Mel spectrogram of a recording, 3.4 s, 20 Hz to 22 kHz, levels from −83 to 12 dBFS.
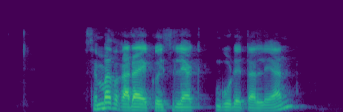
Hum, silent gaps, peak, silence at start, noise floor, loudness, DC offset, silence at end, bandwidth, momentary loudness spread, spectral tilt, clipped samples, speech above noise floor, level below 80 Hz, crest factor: none; none; -2 dBFS; 0.95 s; -83 dBFS; -21 LUFS; under 0.1%; 0.45 s; 8 kHz; 15 LU; -5.5 dB/octave; under 0.1%; 63 dB; -60 dBFS; 20 dB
